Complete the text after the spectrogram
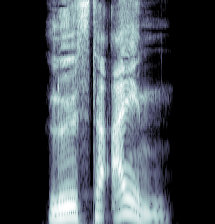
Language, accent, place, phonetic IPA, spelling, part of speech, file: German, Germany, Berlin, [ˌløːstə ˈaɪ̯n], löste ein, verb, De-löste ein.ogg
- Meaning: inflection of einlösen: 1. first/third-person singular preterite 2. first/third-person singular subjunctive II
